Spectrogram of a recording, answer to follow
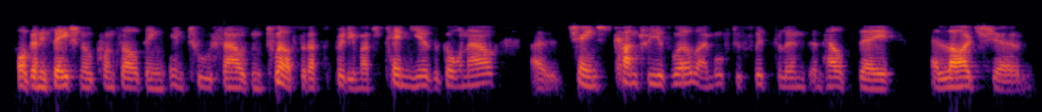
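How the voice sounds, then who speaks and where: With a German accent, a man speaks at a medium pitch and with fairly even intonation. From Germany. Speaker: business consultant. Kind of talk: interview.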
